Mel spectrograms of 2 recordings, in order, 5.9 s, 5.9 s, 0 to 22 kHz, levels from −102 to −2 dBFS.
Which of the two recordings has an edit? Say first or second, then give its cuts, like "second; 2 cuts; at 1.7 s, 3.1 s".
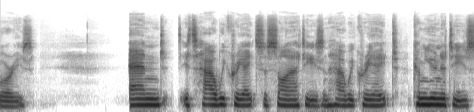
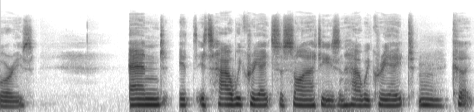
first; 2 cuts; at 2.2 s, 5.0 s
